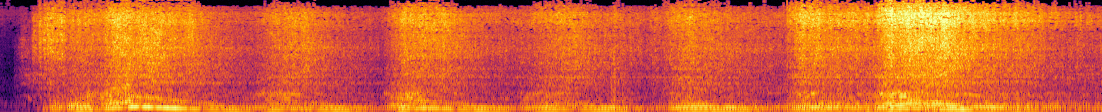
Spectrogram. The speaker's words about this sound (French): le son caractéristique de la berlinette Alpine Renault, voiture elle aussi mythique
